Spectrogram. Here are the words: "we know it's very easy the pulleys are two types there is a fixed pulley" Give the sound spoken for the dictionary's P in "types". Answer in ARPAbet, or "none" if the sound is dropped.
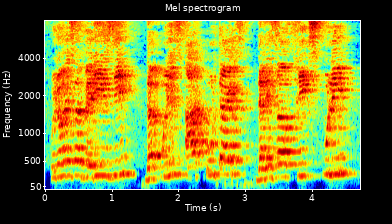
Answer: none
